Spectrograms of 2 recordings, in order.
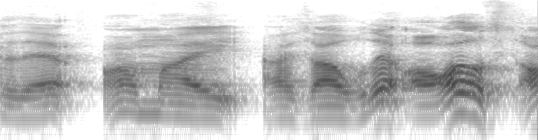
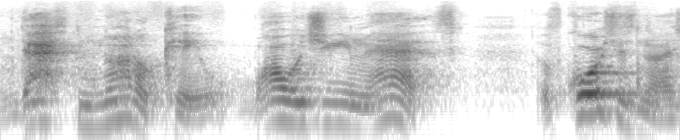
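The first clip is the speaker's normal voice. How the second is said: higher-pitched indignant protest; protesting captive; 7 semitones higher than usual. Acted. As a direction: object in a raised pitch. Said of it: "And he's like".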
